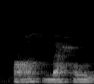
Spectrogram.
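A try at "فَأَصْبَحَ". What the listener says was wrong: Kenapa tiba-tiba domah dia di situ?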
